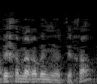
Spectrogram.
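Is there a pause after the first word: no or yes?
no. The words run together with no pause. The speaker calls it wrong. "c'est pas behemla rabban imunatecha, il faut s'arrêter"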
